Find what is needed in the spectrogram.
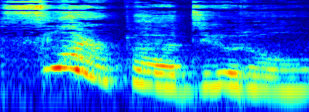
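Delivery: strong, forceful voice. Demonstrating a voice for listeners to use, strong speaker voice. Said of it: "This is your strong speaker voice".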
